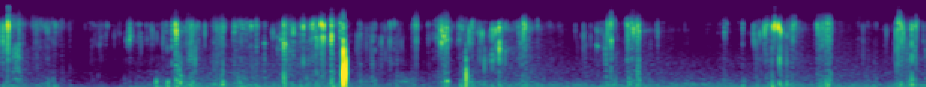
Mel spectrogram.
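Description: Crunchy bead-filled slime squeezed and pulled apart by hand, giving an irregular run of crunching, crackling pops, the loudest a little over three seconds in.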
